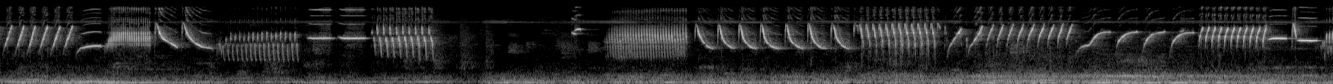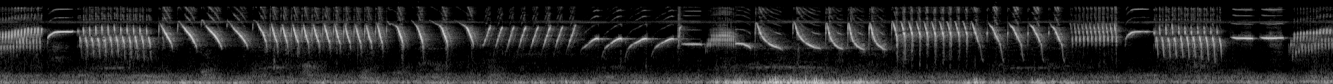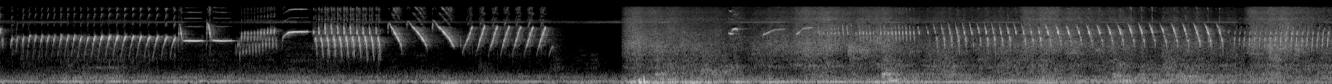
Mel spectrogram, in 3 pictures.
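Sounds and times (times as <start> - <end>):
canary singing trills: 0.0 - 39.9
steady hiss: 32.9 - 39.9.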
